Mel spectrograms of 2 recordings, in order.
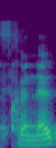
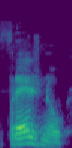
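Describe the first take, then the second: First: The name is pronounced in a French way. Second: The name is pronounced in a Brazilian Portuguese way. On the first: This is the name's original pronunciation. "é Fresnel porque ele era francês" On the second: This is how people commonly say it. "como o pessoal costuma falar"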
